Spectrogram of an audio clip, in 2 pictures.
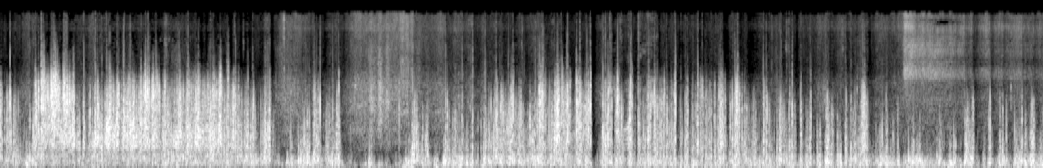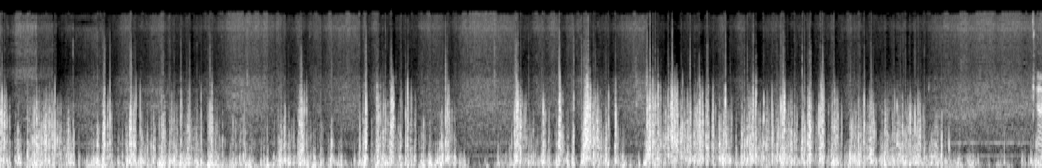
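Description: Wind buffeting the camera microphone: a loud, gusting rumble that dips briefly now and then.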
